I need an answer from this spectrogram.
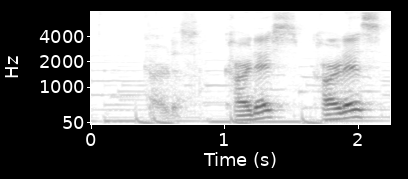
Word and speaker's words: Cairdeas: Cairdeas.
